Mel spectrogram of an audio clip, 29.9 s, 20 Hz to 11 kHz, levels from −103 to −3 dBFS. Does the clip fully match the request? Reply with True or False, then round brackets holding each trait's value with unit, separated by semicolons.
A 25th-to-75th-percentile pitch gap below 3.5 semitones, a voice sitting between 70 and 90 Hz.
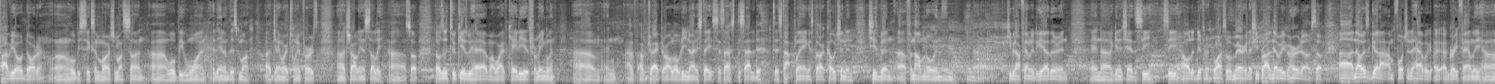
True (2.4 semitones; 80 Hz)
